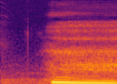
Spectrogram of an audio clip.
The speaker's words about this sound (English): So if you feel like you're not breathing, just pause with me for a second and just breathe.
